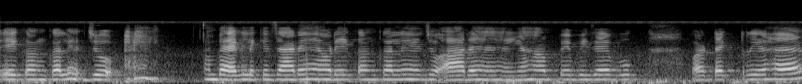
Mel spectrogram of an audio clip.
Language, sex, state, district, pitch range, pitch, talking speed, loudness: Hindi, female, Bihar, Patna, 220-230 Hz, 225 Hz, 180 wpm, -20 LUFS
